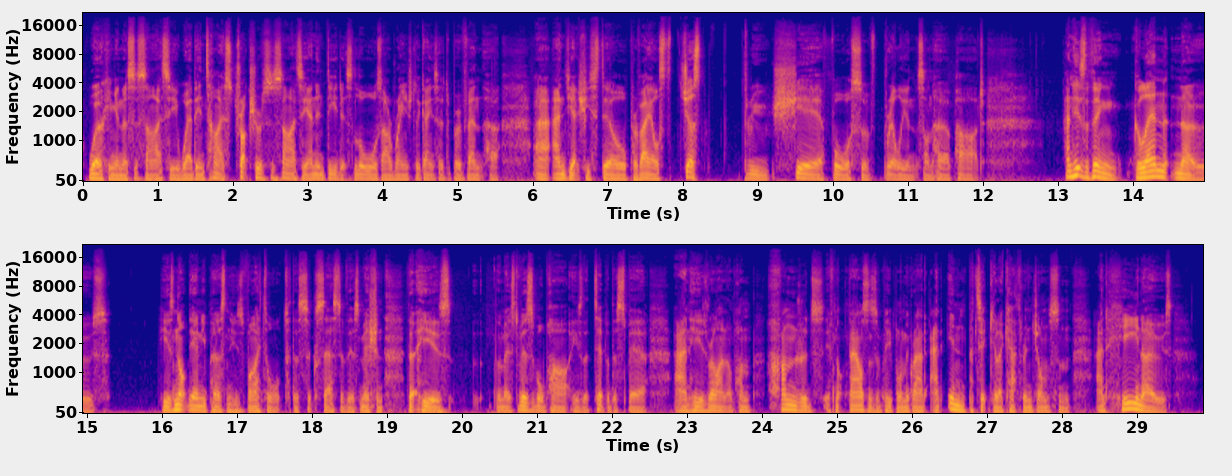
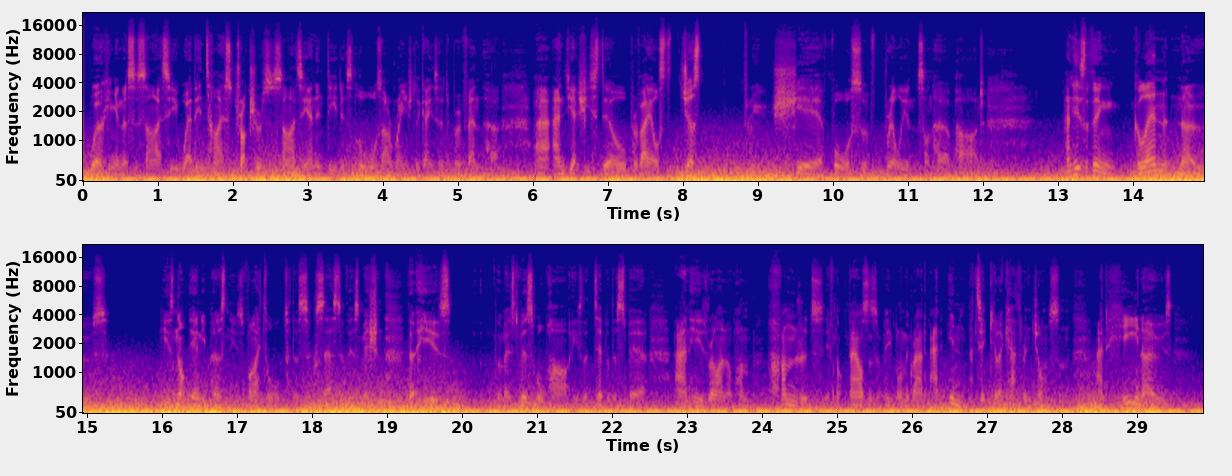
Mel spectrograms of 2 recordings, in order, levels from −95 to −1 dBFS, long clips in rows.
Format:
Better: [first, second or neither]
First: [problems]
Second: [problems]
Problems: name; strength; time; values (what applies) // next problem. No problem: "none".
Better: first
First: none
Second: low rumble; loud; throughout; as loud as the speech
